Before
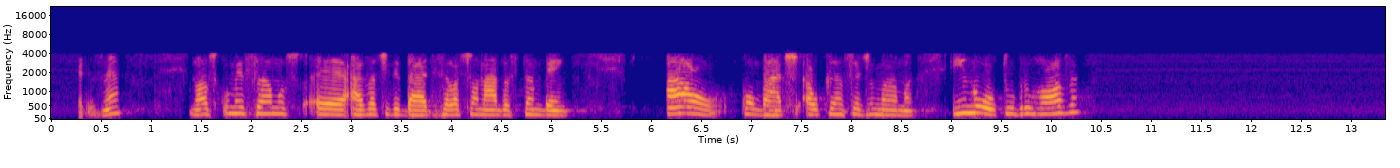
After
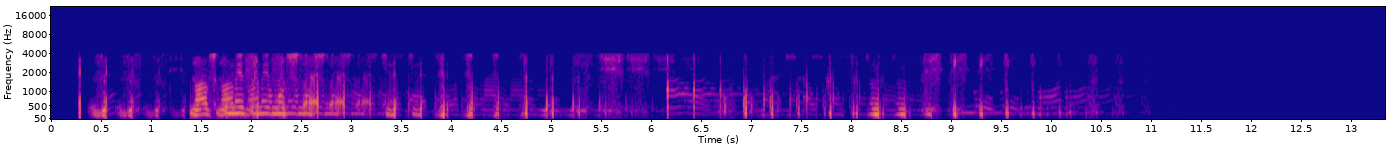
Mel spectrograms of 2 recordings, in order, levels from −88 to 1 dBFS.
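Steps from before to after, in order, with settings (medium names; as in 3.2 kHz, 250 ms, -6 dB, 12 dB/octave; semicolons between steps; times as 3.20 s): gate -51 dBFS, range -35 dB; 0.63–2.76 s: compression 6:1, threshold -28 dBFS, peak gain reduction 11 dB; inverted gate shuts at -20 dBFS, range -41 dB; feedback delay 264 ms, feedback 36%, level -6 dB; trim -1 dB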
